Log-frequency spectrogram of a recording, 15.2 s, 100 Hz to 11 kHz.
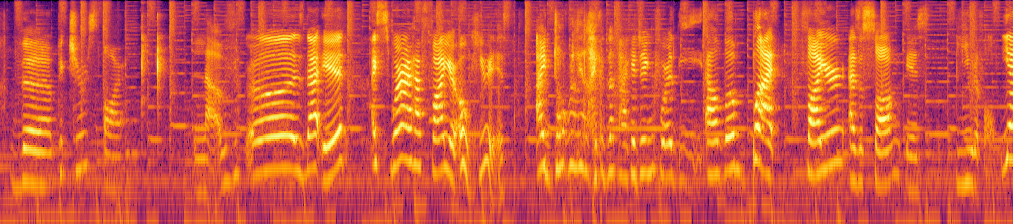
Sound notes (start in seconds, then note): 2.1 french chef kisses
